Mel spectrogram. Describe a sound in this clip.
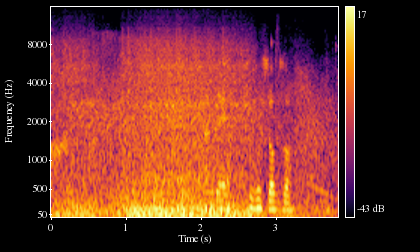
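A huge explosion booms and roars.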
